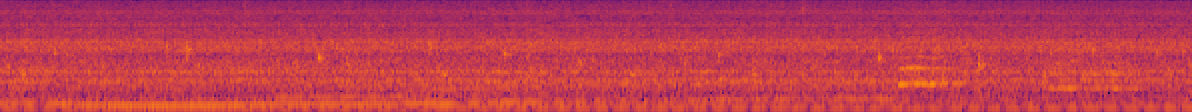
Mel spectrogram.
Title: [Help Needed] Why is my Opal Ice Maker making this noise?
